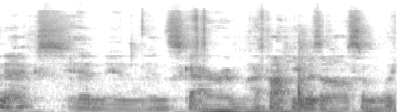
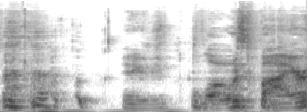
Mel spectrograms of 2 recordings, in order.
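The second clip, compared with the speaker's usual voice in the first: ordinary delivery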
